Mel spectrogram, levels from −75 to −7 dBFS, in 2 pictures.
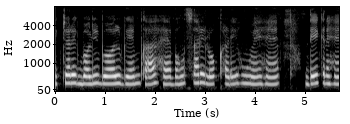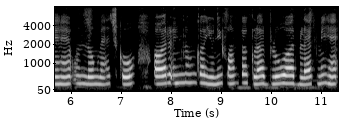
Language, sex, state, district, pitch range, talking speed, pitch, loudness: Hindi, female, Chhattisgarh, Raigarh, 255-285 Hz, 165 wpm, 270 Hz, -24 LUFS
